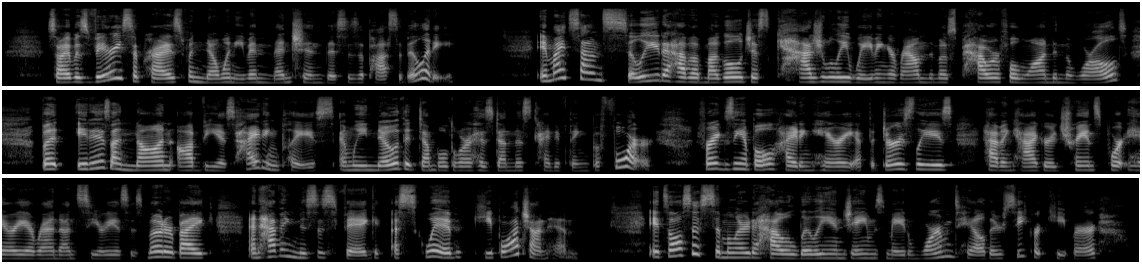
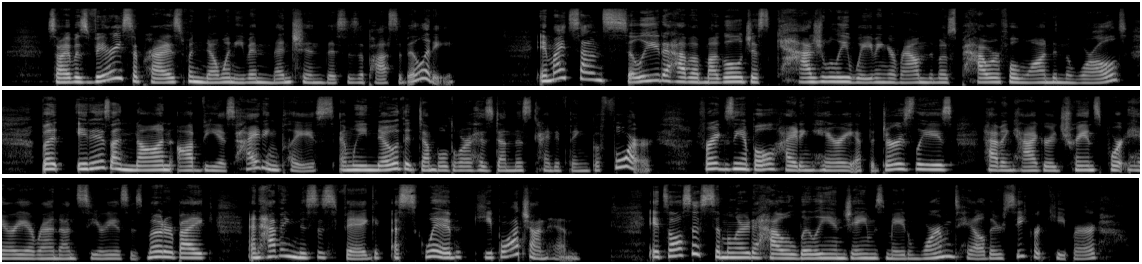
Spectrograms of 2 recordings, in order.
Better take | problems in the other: second | thin; very; fading below 450 Hz

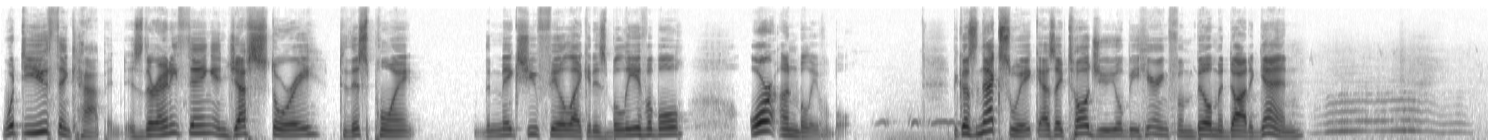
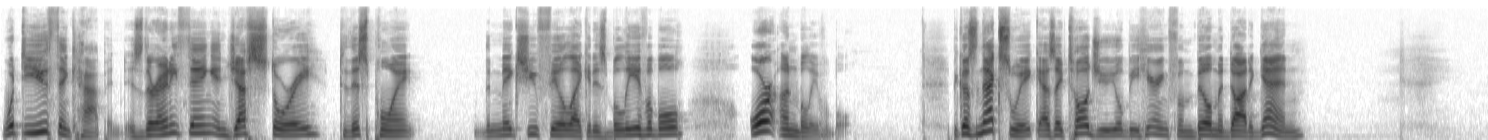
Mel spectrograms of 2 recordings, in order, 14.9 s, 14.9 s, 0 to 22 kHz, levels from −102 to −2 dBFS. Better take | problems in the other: second | animal sounds; faint; from 9 s on; 25 dB below the speech

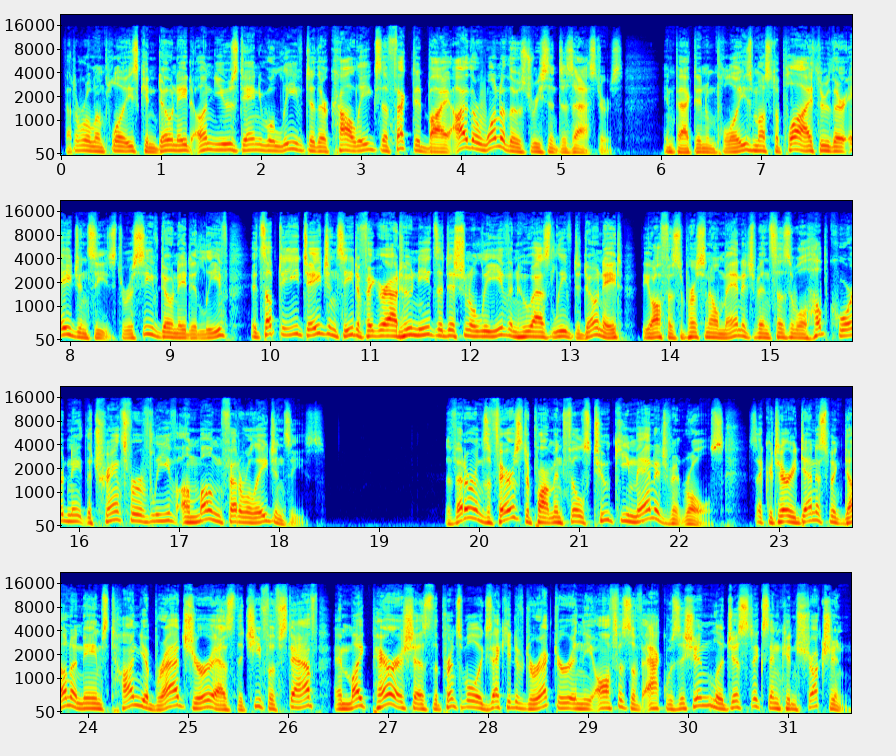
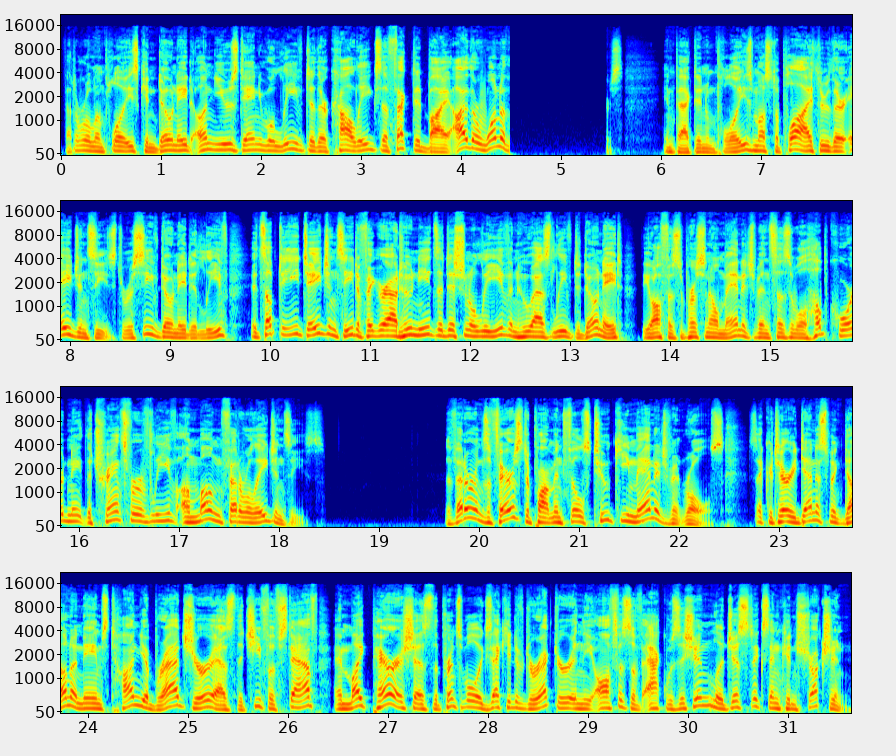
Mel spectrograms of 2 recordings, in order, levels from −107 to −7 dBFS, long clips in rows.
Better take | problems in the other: first | audio cutting out; at 4.5 s for 1 s

